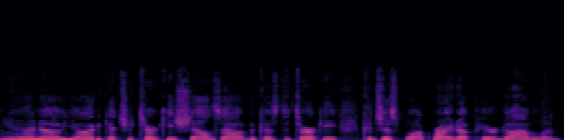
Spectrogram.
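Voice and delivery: high-pitched, teasing voice of the Lord; Lord's playful voice. Acted. Lord tipping off the hunter the night before, playful high voice. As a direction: start very high and ease down, playfully. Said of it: "it was the voice of the Lord".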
